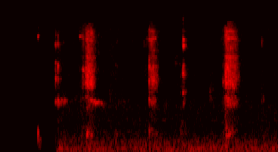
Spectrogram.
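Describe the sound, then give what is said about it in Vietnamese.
Quiet crunchy chewing of cereal, with four or five irregular crisp crunches spread over a few seconds and no talking. “Có nghe thấy tiếng tôi nhai không vậy?”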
